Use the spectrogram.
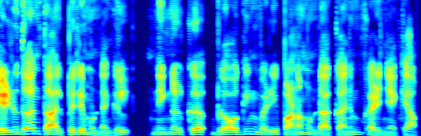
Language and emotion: Malayalam, neutral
